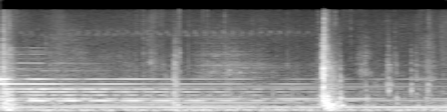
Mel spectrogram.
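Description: A car door shuts with one loud thunk about three seconds in, over background music with held keyboard notes.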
